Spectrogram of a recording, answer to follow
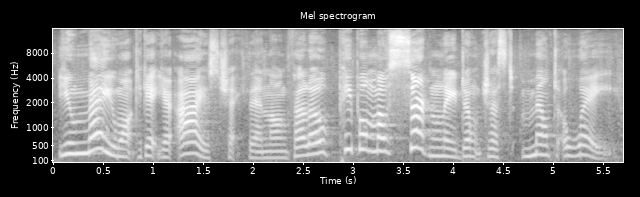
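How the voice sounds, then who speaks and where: A woman's voice: fairly high pitch, very animated, normal speed, fairly bright tone. An actress playing a brash, sceptical small-town woman in a vintage-style comic audio drama, sassy, blunt and folksy. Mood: sceptical, wry.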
